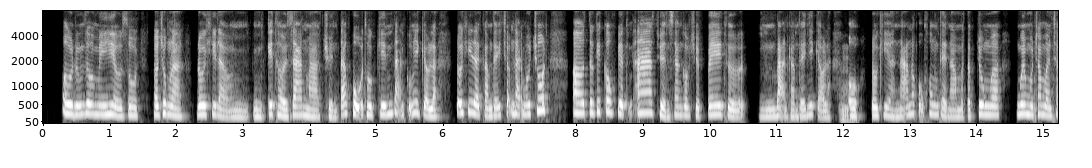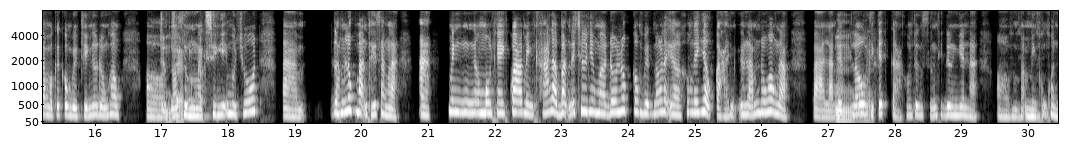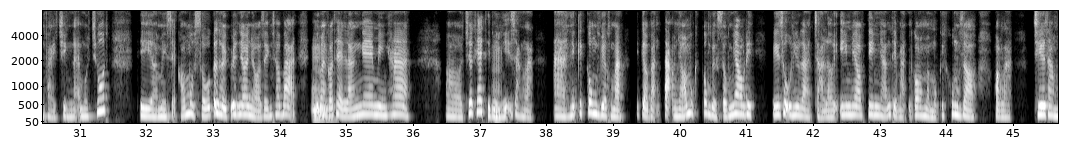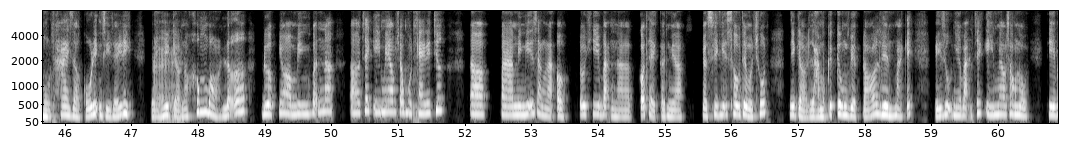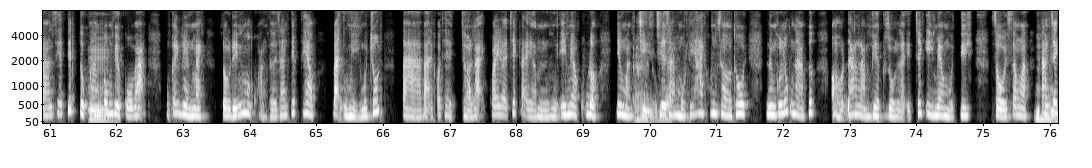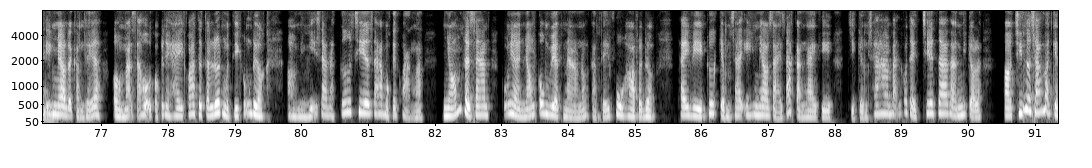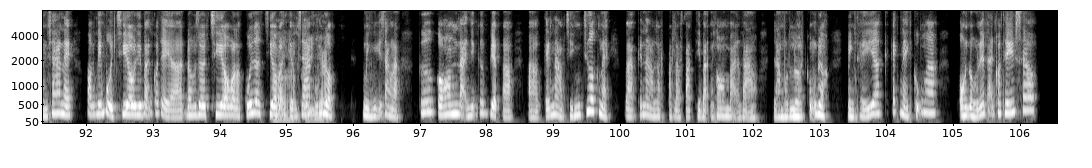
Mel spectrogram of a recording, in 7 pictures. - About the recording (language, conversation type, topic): Vietnamese, advice, Làm sao để giảm thời gian chuyển đổi giữa các công việc?
- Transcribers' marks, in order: "việc" said as "chiệc"; other background noise; laughing while speaking: "lời"; tapping; laugh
